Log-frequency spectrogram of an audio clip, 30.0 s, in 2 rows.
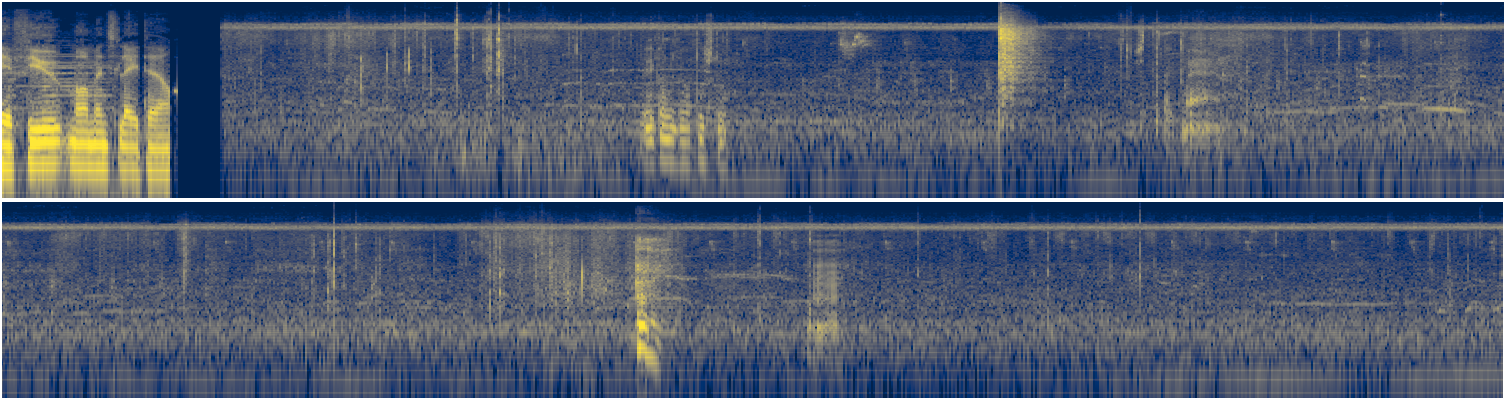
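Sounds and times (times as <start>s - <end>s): high-pitched insect drone: 2.4s - 30.0s
falling animal call: 21.2s - 23.6s.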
